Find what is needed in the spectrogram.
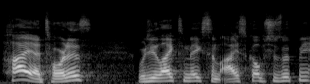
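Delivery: high, upbeat hail, loud at the start; eager invitation. A narrator's reading. Rabbit inviting Tortoise to make ice sculptures, eager. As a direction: pipe up like a keen playmate.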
